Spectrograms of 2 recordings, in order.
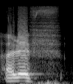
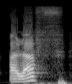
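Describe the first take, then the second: First: The vowel after the L is an e. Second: The vowel after the L is an a. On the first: This is the Hebrew pronunciation. "en hébreu" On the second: This is the Samaritan pronunciation. "se caractérise donc par sa prononciation"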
